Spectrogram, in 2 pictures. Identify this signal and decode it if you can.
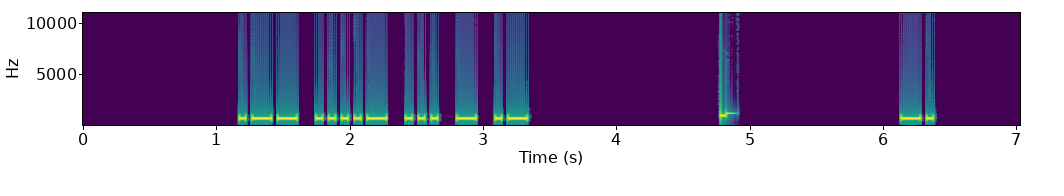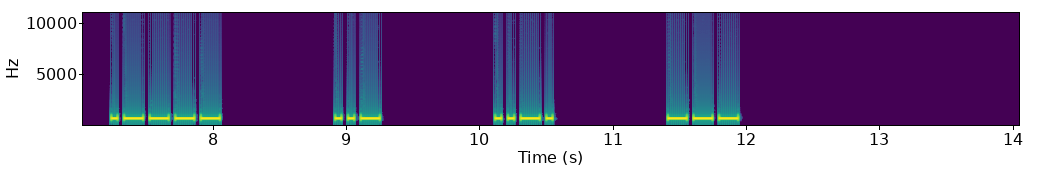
Morse code, heard as a keyed tone, about 25 wpm, spaced as for 13 wpm, 700 Hz. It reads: W4STA N1UFO
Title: USA Call Signs - 5 Characters - 6x Character Spacing - 25wpm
